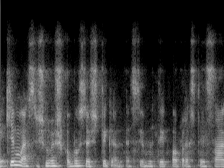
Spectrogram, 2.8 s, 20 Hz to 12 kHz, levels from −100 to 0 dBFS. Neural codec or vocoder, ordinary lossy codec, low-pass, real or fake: codec, 16 kHz, 2 kbps, FunCodec, trained on LibriTTS, 25 frames a second; Opus, 32 kbps; 7.2 kHz; fake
